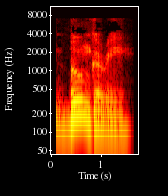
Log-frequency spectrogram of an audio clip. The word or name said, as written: boongary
